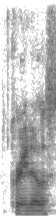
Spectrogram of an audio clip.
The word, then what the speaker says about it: Kratos: Does that mean we will get a white Kratos? Is that how you say it? Kratos, yeah.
